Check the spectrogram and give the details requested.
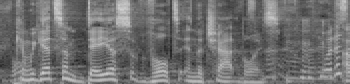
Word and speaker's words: vult: good attack how de vult it's with a V cuz I've heard it's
